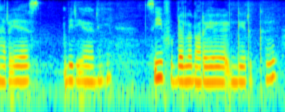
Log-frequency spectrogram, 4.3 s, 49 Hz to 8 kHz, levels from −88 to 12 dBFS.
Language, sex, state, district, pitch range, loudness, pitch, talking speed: Tamil, female, Tamil Nadu, Kanyakumari, 195-205 Hz, -17 LUFS, 200 Hz, 110 wpm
